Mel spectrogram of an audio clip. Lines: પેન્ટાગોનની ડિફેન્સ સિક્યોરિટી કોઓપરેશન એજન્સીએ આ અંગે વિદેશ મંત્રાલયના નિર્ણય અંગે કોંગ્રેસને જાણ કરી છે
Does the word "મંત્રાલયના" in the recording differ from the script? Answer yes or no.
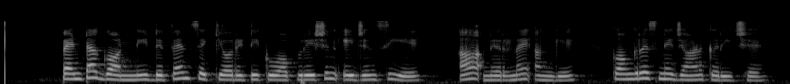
yes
